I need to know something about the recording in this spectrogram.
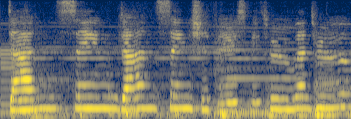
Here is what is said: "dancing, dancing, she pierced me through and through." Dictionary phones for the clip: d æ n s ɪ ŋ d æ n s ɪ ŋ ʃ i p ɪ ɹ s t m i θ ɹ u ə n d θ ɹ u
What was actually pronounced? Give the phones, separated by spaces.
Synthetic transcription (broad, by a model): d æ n s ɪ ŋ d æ n s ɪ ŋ ʃ i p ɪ ɹ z m i θ ɹ u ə n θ ɹ u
